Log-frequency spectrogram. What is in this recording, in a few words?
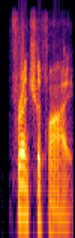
"Frenchify", American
